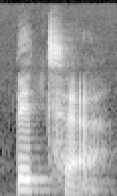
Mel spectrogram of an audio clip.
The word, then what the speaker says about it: bitte: And if someone says thank you to you, you reply with bitte. Bitte, with a short I sound and an sound at the end.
